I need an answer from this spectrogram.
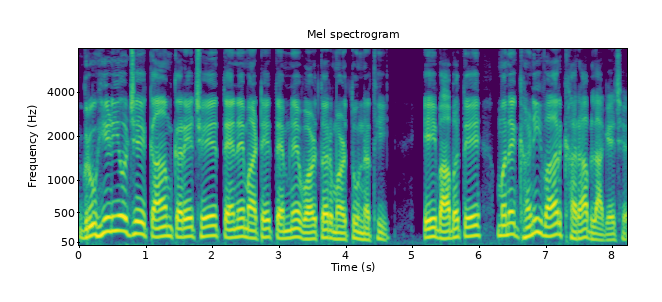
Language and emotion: Gujarati, sad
